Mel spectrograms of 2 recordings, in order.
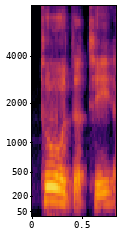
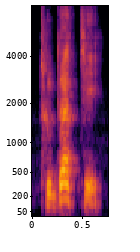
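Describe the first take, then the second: First: Todati with a loud, long TO; stress on first syllable. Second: Tudati with short TU, stressed DA; stress moved to ending. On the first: Teacher giving the hypothetical form, first-syllable stress on todati. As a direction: hit the opening "to" of todati. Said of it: "If this were a first class verb". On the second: Teacher showing a sixth-class verb, later stress on tudati. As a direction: skip lightly over "tu" and land on "da" in tudati. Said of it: "the stress moves to the ending". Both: Shown as a demonstration.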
